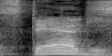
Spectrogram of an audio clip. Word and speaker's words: Staggy: I thought you like mispronounced Shaggy. – No, Staggy.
